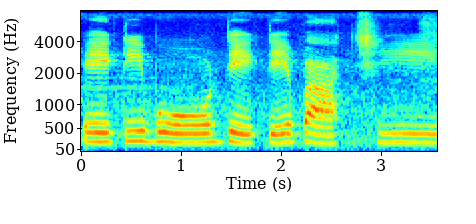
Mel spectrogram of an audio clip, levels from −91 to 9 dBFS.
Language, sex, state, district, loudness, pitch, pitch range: Bengali, female, West Bengal, Malda, -17 LUFS, 195 Hz, 190-200 Hz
